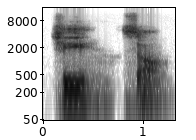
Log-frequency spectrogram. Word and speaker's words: Chisom: It's been a good little minute, but I'm happy to have, let me pronounce it again, Chisom. It's close. Chisom, but Okay, say it again. like that. Chisom.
